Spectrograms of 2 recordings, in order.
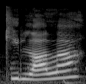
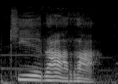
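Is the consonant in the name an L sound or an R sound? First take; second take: L; R. First: The name is said with L sounds. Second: The name is said with R sounds. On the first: "in English" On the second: "it's pronounced kirara. They don't use an L, they use an R"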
